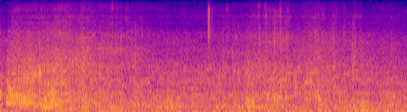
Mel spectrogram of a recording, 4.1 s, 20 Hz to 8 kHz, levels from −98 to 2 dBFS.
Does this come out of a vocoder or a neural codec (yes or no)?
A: yes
